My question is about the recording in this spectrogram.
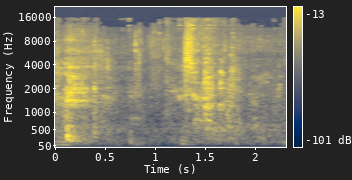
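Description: Faint rustling and breathy noises from a hand-held microphone being handled, with a brief soft bump just at the start.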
